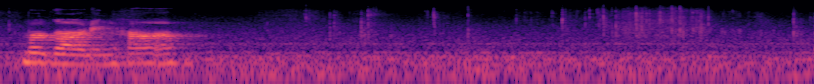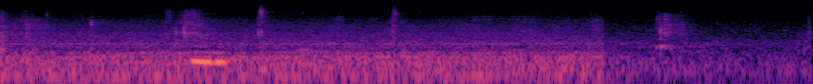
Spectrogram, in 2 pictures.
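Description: A young woman crunches and chews food close to a microphone.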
